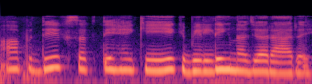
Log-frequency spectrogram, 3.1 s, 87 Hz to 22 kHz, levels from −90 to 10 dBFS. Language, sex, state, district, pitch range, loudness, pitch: Hindi, female, Bihar, Patna, 205-235 Hz, -15 LUFS, 225 Hz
